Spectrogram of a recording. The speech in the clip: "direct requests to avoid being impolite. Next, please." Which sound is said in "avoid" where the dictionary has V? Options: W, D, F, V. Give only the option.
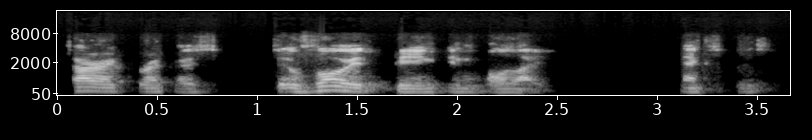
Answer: V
